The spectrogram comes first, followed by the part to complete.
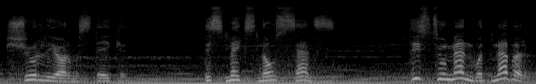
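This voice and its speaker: An actor playing a cautious, dutiful assassin in a video game cutscene, measured and earnest, with a doubtful edge. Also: male voice, sits high, sing-song, music in the background. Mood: doubtful, reproachful.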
